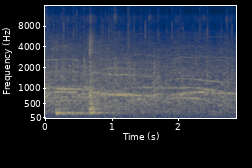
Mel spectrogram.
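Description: Steady applause from a crowd, a dense wash of clapping that holds at an even level for a few seconds, with one sharper clap standing out near the start.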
